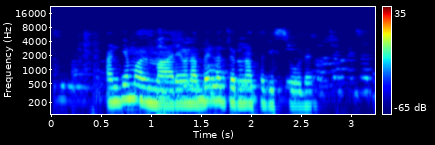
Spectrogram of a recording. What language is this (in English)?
Italian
